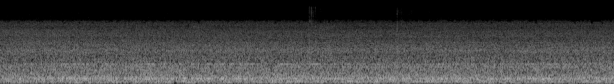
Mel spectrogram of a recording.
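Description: Steady droning hum of electric trains at a station platform, with no distinct events.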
